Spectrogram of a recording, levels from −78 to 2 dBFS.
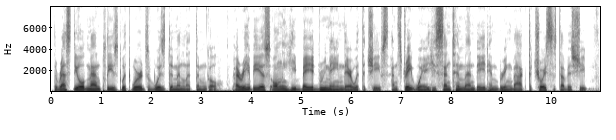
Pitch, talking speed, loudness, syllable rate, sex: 100 Hz, 205 wpm, -18 LUFS, 4.6 syllables/s, male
